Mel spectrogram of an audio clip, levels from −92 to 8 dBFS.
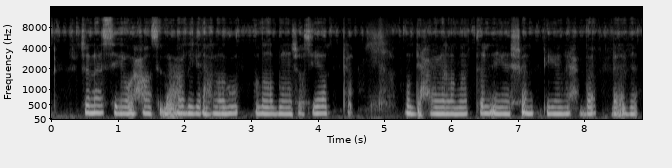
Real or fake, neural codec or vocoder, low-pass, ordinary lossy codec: fake; codec, 24 kHz, 1 kbps, SNAC; 10.8 kHz; none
